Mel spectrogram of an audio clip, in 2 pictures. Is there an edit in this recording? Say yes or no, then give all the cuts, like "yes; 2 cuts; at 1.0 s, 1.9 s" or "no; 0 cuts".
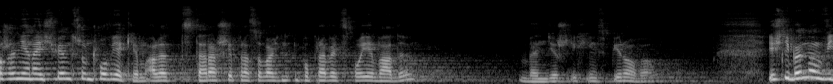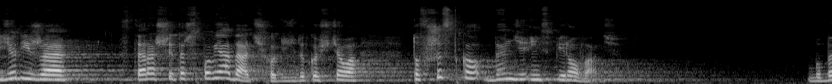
no; 0 cuts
